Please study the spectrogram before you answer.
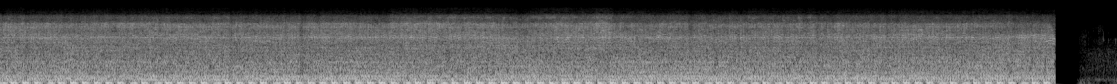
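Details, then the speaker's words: Tractor driving a sawmill flat belt at part throttle, not full: loud steady engine with a fast rhythmic flap near three beats a second as the belt travels back and forth at an RPM it doesn't like; flat belt wandering on the pulley. "It's got certain RPMs there that it doesn't like, and that was one of them, and the belt got traveling back and forth"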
